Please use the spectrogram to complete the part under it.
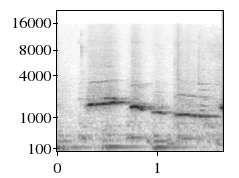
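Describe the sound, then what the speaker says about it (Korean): A person whistles a short wavering tune, clear and close, with no talking. "휘파람을 불어라"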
